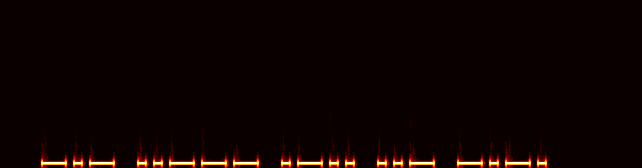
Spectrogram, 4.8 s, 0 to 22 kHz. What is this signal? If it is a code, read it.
Morse code, heard as a keyed tone, about 20 wpm, 700 Hz. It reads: K2LUC
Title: USA Call Signs - 5 Characters - Repeated 3x - 20wpm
